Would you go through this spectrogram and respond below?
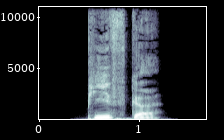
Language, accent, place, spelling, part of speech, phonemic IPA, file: German, Germany, Berlin, Piefke, noun, /ˈpiːfkə/, De-Piefke.ogg
- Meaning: 1. show-off, stuffed shirt 2. (Northern) German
